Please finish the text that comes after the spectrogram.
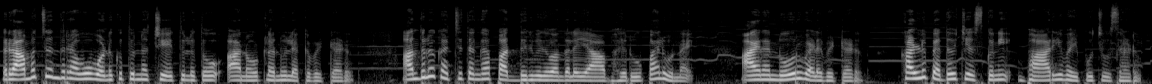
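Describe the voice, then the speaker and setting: A woman's voice: mid-range voice, lively intonation, a little fast, faint music behind. A woman narrating a scripted moral story as its storyteller.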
